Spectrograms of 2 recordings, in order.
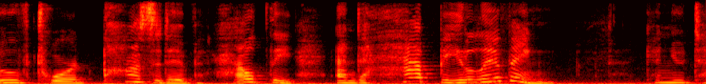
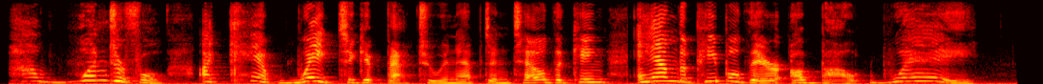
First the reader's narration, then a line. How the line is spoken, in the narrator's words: Wendy said excitedly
